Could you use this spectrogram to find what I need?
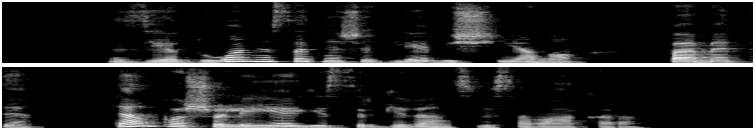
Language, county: Lithuanian, Vilnius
